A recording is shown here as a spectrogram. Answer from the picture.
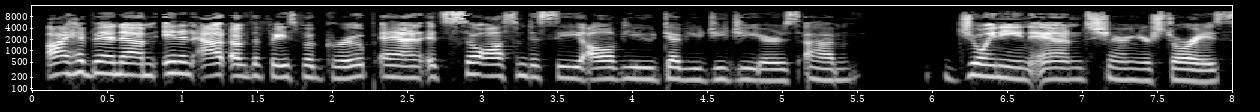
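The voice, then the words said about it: Scratchy, hoarse voice. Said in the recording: “my voice is a little scratchy”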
